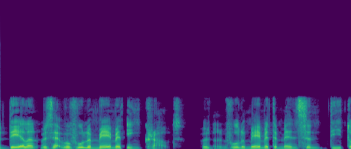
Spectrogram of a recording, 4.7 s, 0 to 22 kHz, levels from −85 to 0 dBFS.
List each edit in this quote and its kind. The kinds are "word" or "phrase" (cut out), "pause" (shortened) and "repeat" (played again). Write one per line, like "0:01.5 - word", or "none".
0:01.7 - word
